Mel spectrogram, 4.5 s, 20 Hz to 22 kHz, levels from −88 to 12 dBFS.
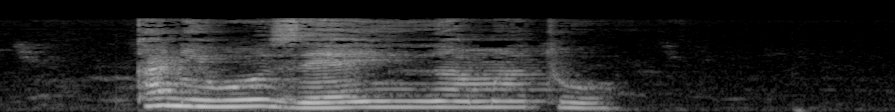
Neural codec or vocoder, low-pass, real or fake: none; 10.8 kHz; real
